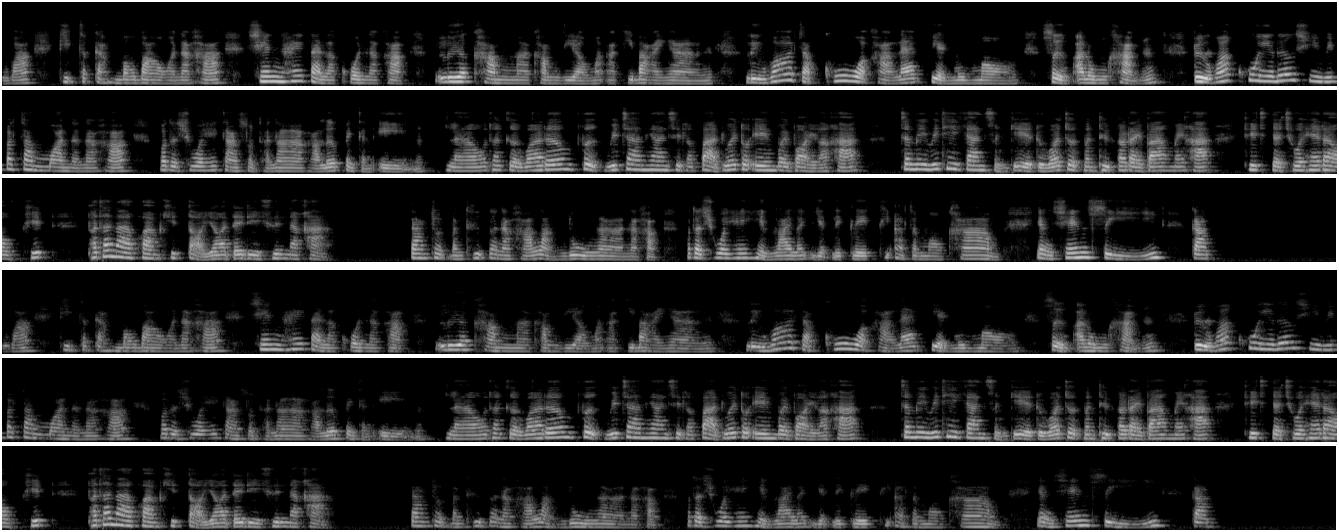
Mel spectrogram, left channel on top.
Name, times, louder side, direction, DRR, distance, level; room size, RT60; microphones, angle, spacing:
voice 1, 0.0-14.6 14.9-17.6 30.8-38.3 38.6-38.8, left 4 dB, 80° left, 0.6 m, -27 dB
voice 2, 17.8-21.9 22.3-27.1 27.6-30.0, left 1 dB, 5° left, 0.4 m, -25 dB
6.2 x 2.7 x 2.3 m
head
